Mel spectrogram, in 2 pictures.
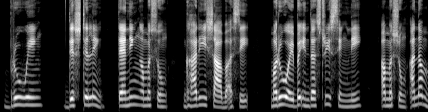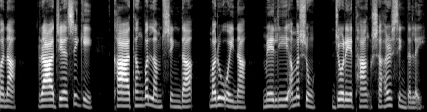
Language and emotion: Manipuri, neutral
